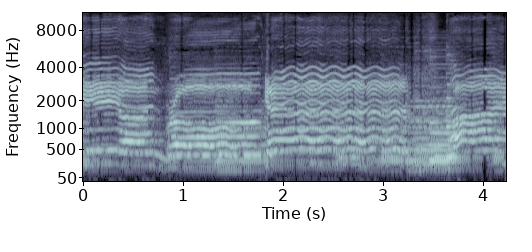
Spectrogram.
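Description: A man singing a slow hymn solo with wide vibrato and long held notes, accompanied by piano.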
